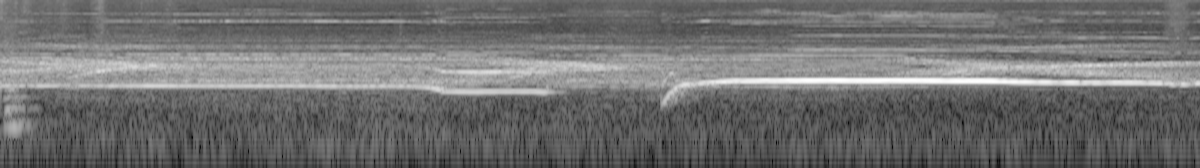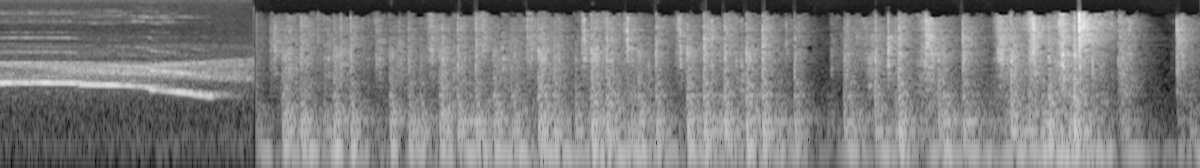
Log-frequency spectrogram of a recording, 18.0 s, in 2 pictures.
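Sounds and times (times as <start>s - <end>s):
dog howling: 0.0s - 10.9s
faint siren wailing: 0.0s - 10.9s.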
